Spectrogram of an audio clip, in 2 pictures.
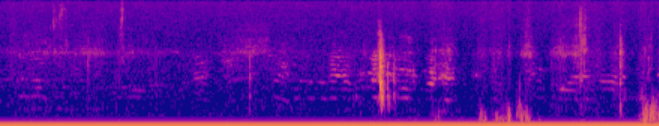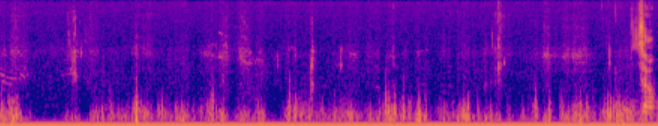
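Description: Distant voices of players talking on an open field, with one sharp click about three seconds in. The voices grow busier in the second half.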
